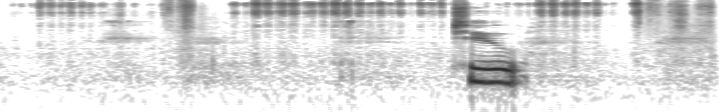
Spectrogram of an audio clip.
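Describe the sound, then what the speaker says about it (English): A black colored pencil lightly shades on paper in close, papery scratching strokes, repeated in short bursts, with a brief spoken word partway through. "I'm just very lightly adding a bit of that black pencil"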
